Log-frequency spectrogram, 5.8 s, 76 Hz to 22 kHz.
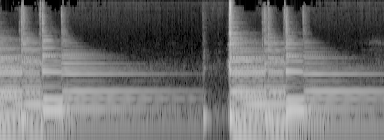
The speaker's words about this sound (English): And then with our second finger, our second and third, we're going to hammer on the A string from 3 to 4.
